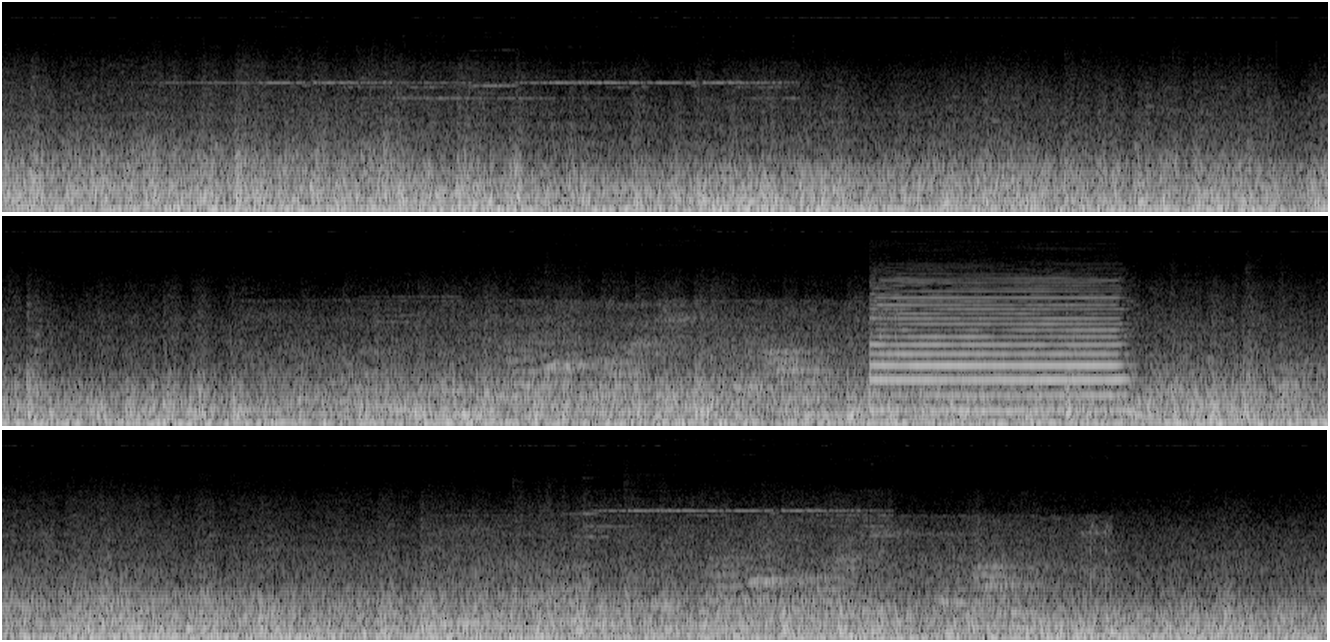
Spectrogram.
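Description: Simulated Indian local train from a railway game running at speed, with steady rumbling wheels and rail clatter throughout and a sustained horn blast partway through, heard alone without talk.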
